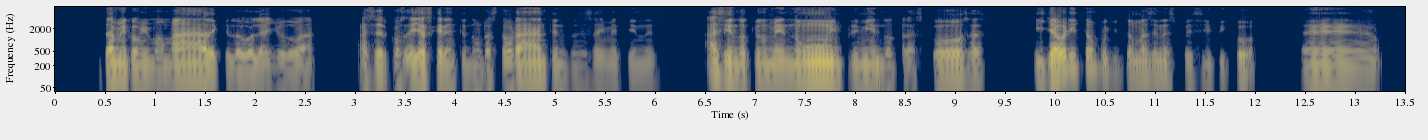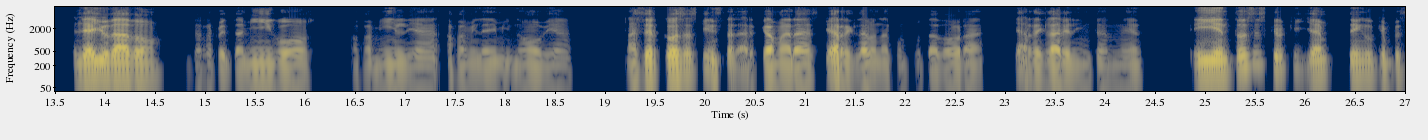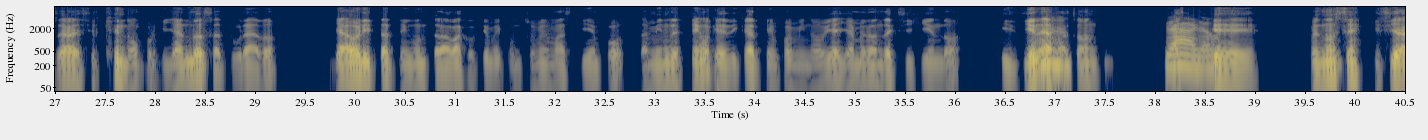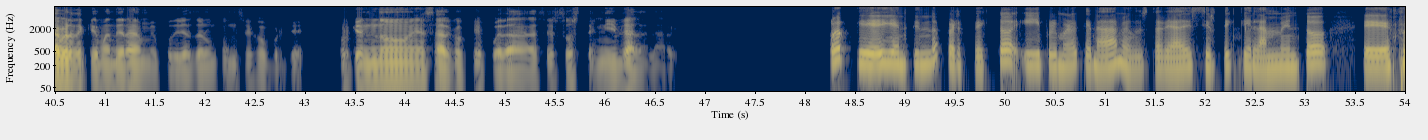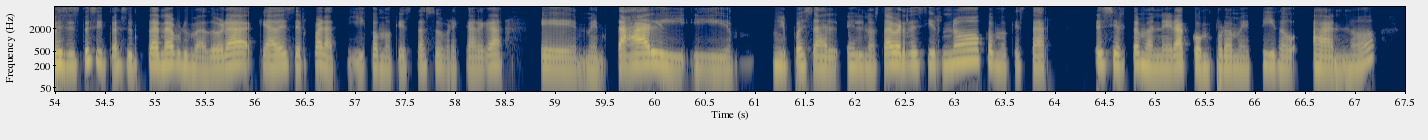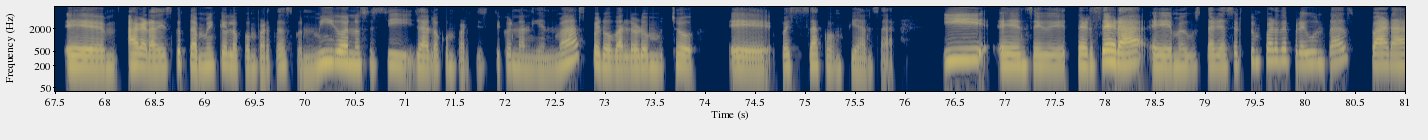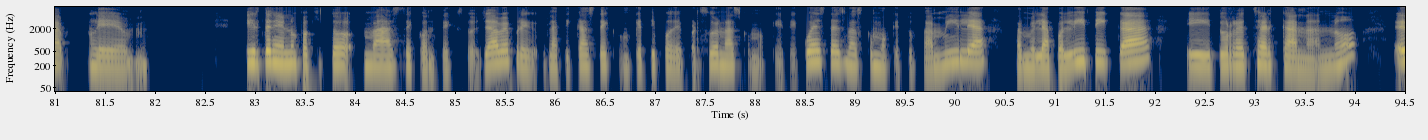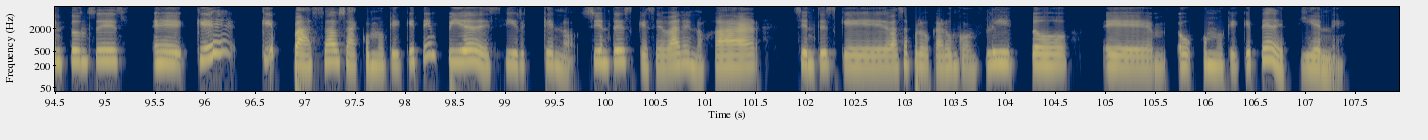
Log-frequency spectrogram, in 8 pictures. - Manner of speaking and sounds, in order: other background noise; chuckle; other noise; laughing while speaking: "pues"
- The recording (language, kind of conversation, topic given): Spanish, advice, ¿Cómo puedo aprender a decir que no sin sentir culpa ni temor a decepcionar?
